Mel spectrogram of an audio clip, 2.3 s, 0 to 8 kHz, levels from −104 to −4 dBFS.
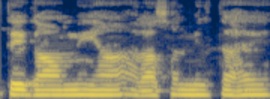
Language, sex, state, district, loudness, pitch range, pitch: Hindi, male, Chhattisgarh, Bastar, -19 LUFS, 145-150 Hz, 150 Hz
